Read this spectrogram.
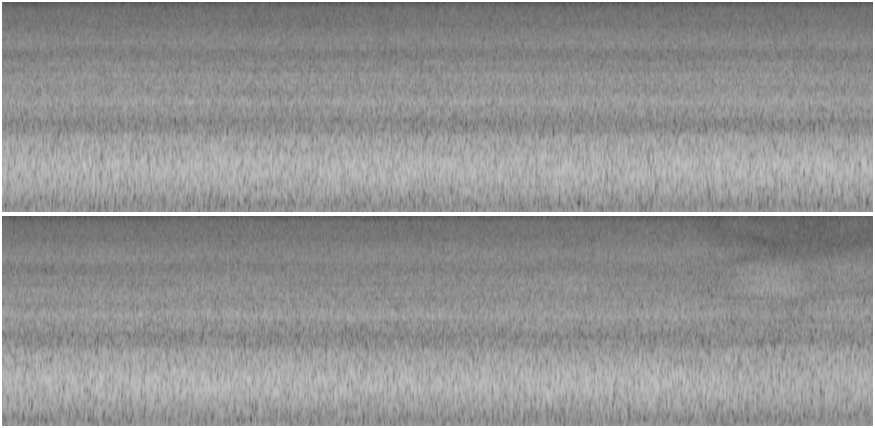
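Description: A lathe motor hums steadily as the spindle spins.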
